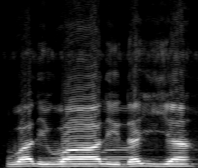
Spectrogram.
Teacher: دوسرے واو کو لمبا کریں گے ایک الف تک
